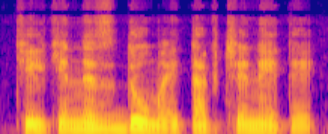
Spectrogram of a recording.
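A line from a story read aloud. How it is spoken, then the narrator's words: Sharp reply. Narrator (Ukrainian): різко відказав Швайка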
